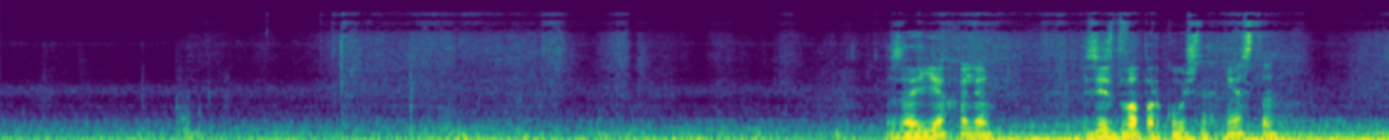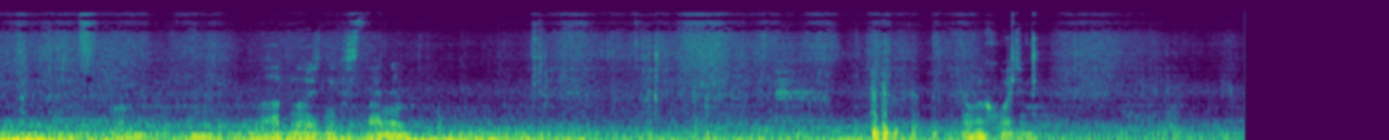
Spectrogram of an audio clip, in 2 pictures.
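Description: A car engine hums low.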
